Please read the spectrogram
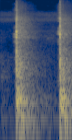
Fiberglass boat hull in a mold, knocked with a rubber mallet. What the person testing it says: Ketuk body luar ni menggunakan tukul getah sampai ada bunyi macam bunyi benda terlepas.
